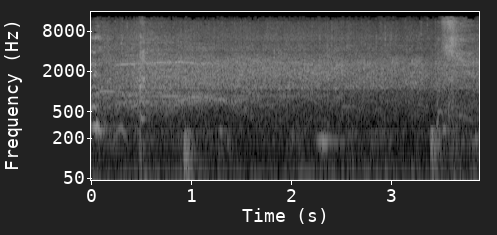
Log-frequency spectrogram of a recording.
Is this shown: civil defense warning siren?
no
